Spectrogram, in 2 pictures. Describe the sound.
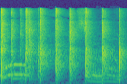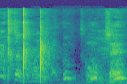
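A round of applause: about a dozen sharp, evenly spaced claps in a steady rhythm, with voices talking and calling out over them, then the clapping stops and only voices continue.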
